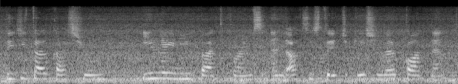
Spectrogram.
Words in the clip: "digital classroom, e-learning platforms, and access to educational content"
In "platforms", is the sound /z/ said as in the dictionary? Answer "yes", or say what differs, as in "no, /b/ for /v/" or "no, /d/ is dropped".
no, /s/ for /z/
